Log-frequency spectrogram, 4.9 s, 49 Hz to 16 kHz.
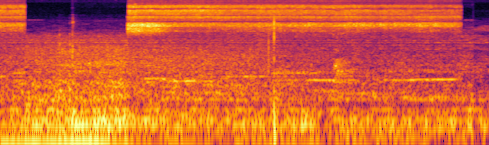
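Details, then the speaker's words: Old-style mobile phone charger on mains making a thin, high, steady whine with hiss that cuts in and out. The cause is a failing low-capacitance capacitor; replacing the 50 V 0.47 µF and 2.2 µF 50 V capacitors silenced it. "hello welcome to my new video today i will discuss sound problem mobile charger this charger can make horrible sound can you hear that stop"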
